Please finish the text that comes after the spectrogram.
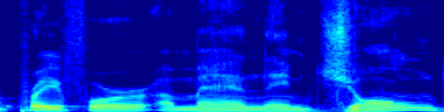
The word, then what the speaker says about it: Jong: Also pray for a man named Jong, J-O-N-G, or maybe it's J-U-N-G, but nevertheless it's pronounced as Jong.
